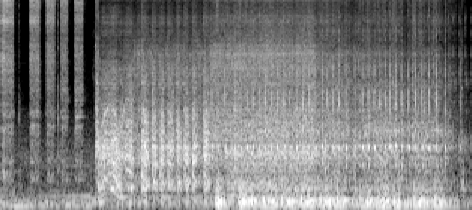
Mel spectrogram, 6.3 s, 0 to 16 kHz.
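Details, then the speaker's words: 1999 Ford Mustang GT 4.6 V8, 5-speed, sat for years, started on starting fluid via throttle body with jump pack; slow uneven crank, catches, runs rough, then dies; fuel tank on empty. "not bad oh it doesn't sound good though let's try that again a little bit more starter fluid"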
